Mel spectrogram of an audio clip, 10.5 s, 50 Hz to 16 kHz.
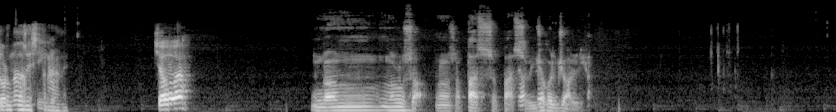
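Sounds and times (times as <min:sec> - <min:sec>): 
speech: 0:00.0 - 0:01.0, 0:02.0 - 0:02.4, 0:03.9 - 0:07.4
low quiet hum: 0:00.0 - 0:10.4
person typing on a computer keyboard: 0:08.8 - 0:09.3.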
